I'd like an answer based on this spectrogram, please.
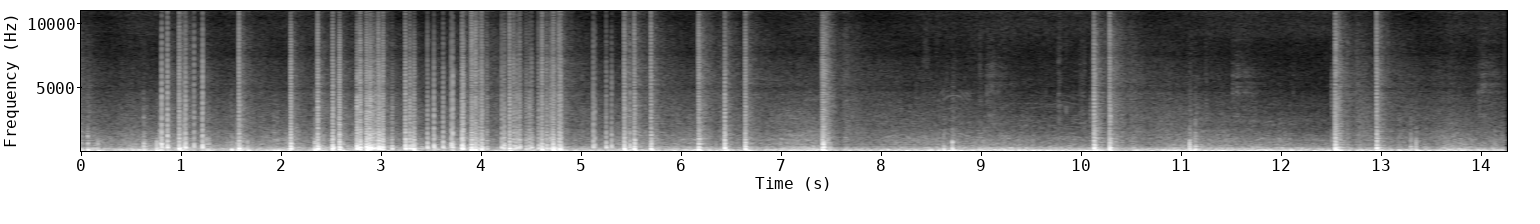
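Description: Aerial fireworks shells bursting overhead: a dense run of rapid bangs and crackles through the first five seconds or so, then single booms every second or two.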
